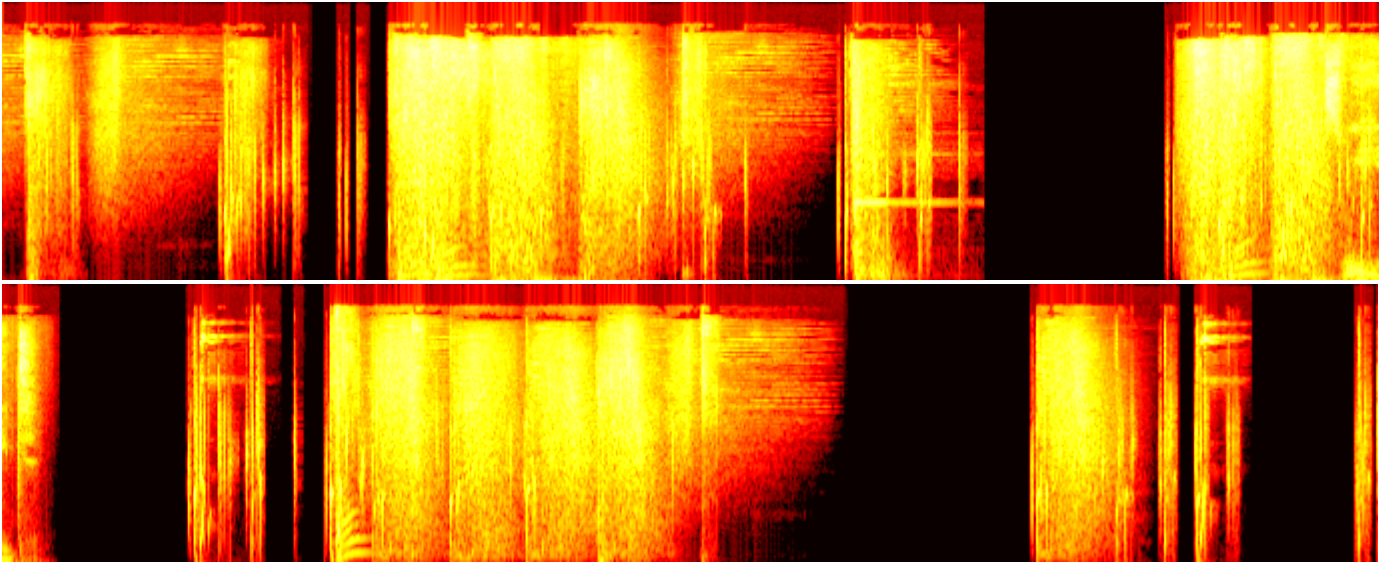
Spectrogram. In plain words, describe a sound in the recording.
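Sparkly chimes and bursting effects of a mobile puzzle game play in loud bursts.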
